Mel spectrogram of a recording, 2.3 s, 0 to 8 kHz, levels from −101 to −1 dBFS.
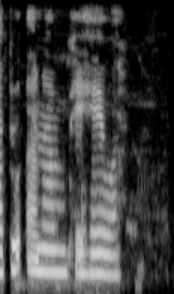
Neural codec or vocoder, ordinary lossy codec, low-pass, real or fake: none; Opus, 64 kbps; 7.2 kHz; real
